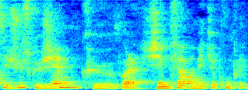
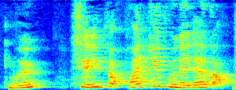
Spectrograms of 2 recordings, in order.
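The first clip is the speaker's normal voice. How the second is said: higher voice through pinched lips; jokey, higher-pitched pinched-mouth speech; 5 semitones higher, 4 dB louder than usual. Shown as a demonstration. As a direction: talk while pursing your lips tight. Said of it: "vous pincez vos lèvres".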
